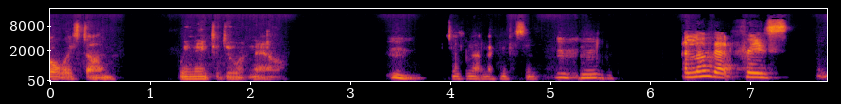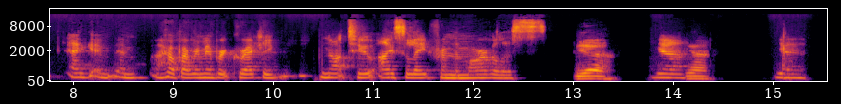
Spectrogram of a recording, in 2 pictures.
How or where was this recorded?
video call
